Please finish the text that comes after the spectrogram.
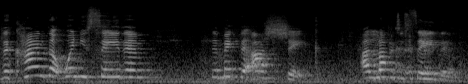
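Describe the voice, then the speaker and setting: A woman's voice: extremely high pitch, expressive, moderate pace, bright, forceful tone. A woman performing a comic monologue in a theatrical, self-important, emphatic way. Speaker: performer reciting a literary piece. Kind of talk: dramatic recitation of a comic monologue. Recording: echoey room with clear background noise.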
